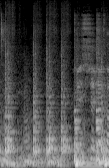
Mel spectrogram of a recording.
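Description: Live band music: a few sharp hand-drum strokes, then about one and a half seconds in the bass guitar and the rest of the band come in with a heavy, steady beat.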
